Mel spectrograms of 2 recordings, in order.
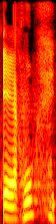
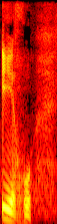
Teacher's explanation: o verbo tem a pronúncia aberta, erro, e que o substantivo tem a pronúncia fechada, erro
